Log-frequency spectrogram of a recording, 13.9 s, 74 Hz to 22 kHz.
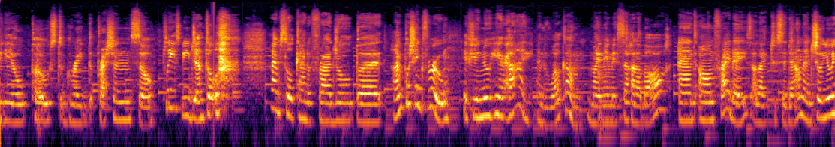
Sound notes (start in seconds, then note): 3.8 laughs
